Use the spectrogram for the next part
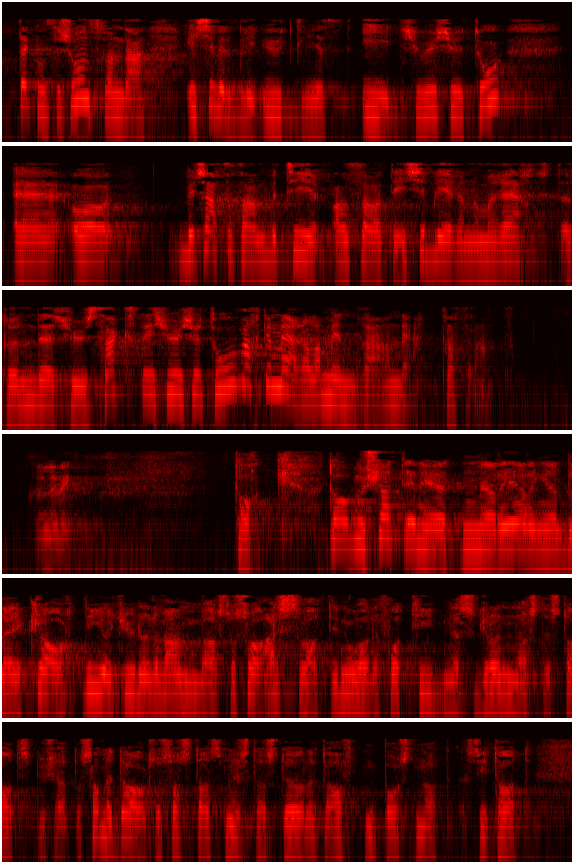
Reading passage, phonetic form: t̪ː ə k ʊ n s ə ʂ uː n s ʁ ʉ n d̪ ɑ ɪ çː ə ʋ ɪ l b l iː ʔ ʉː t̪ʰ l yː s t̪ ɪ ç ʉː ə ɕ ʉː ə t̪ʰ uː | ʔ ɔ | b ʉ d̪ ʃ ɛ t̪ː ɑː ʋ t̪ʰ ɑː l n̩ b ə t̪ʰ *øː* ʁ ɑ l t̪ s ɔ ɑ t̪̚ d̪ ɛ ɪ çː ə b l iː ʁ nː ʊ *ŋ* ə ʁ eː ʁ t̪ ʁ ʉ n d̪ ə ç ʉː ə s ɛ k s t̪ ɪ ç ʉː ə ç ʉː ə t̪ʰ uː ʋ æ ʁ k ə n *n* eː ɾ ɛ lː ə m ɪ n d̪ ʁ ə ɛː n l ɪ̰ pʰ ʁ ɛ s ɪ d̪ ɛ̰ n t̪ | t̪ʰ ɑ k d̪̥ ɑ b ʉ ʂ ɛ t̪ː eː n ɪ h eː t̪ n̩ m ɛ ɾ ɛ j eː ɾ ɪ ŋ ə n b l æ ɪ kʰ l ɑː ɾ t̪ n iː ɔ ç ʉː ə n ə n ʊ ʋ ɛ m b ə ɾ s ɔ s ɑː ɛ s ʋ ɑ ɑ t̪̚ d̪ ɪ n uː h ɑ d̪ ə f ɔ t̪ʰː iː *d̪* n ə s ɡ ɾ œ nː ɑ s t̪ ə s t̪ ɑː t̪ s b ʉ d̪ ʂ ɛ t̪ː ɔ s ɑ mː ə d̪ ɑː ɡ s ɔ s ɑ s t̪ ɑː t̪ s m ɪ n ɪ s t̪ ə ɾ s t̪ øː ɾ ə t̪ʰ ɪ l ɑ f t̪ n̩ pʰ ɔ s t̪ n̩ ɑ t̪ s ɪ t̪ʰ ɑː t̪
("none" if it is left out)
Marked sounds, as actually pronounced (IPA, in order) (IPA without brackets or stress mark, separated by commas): yː, m, m, d̪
